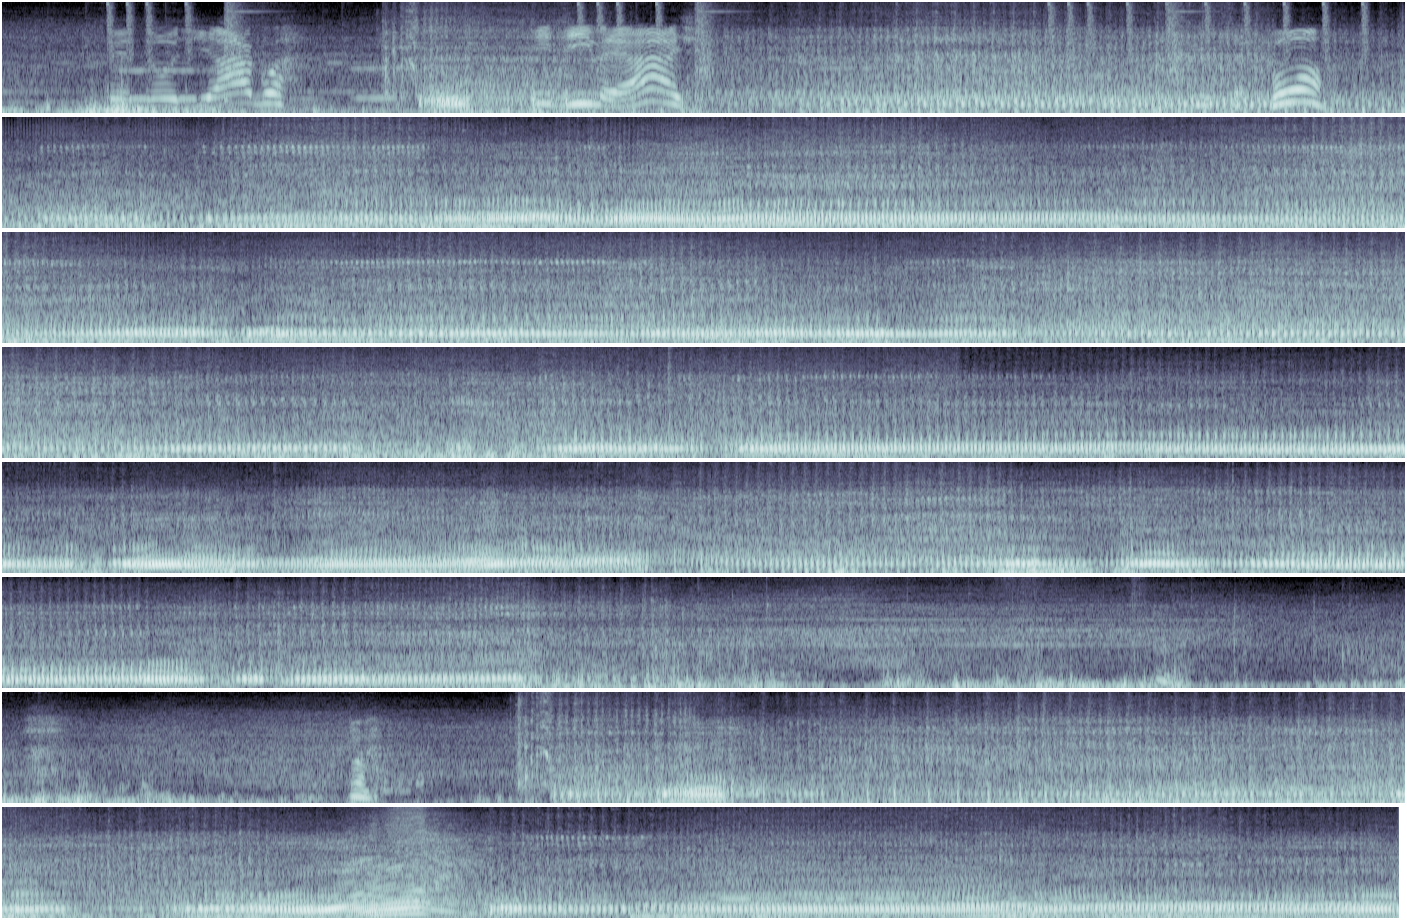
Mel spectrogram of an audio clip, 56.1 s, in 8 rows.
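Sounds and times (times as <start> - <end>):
clatter over rough ground: 0.5 - 10.0, 15.4 - 25.9, 44.6 - 53.1
motorcycle engine revving: 0.5 - 41.2, 44.5 - 56.0.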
